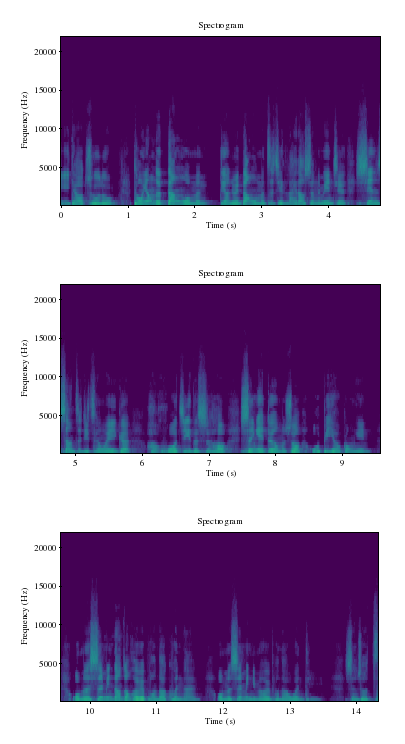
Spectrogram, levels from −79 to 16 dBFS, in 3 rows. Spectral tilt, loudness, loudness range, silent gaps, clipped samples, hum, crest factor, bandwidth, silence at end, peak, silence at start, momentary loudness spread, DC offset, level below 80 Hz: -5 dB/octave; -31 LUFS; 2 LU; none; under 0.1%; none; 20 dB; 13.5 kHz; 0 s; -10 dBFS; 0 s; 9 LU; under 0.1%; -54 dBFS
